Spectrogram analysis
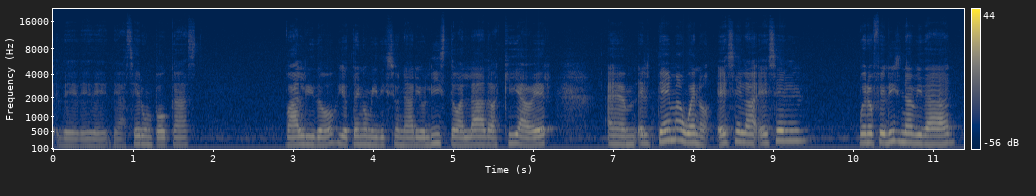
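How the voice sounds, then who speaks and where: A woman's voice: fairly low pitch, a little mellow. A woman hosting her own podcast with a Dominican-tinged Spanish accent, talking alone in a hesitant way, often stopping to search for words and restarting. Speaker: podcast host. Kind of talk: solo podcast monologue. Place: home in New Zealand.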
